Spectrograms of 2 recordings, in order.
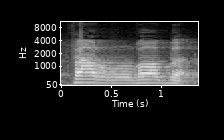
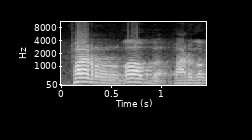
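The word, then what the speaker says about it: فَارْغَبْ: Farghab, ya. Farghab itu ro-nya adalah tebal dibacanya, jangan farghab, jangan. Tapi bacanya wa ila rabbika farghab, ya.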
